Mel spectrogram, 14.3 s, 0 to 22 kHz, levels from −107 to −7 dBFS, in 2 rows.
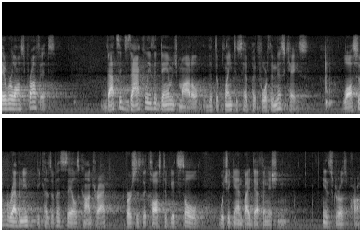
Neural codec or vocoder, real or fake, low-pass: none; real; 7.2 kHz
